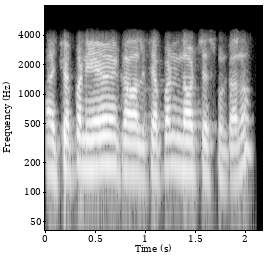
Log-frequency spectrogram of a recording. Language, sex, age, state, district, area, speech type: Telugu, male, 60+, Andhra Pradesh, Nellore, urban, conversation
